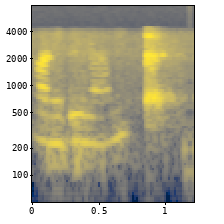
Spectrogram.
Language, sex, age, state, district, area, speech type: Punjabi, female, 18-30, Punjab, Fazilka, rural, conversation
